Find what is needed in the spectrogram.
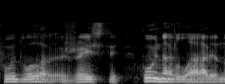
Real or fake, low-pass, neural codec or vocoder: real; 7.2 kHz; none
